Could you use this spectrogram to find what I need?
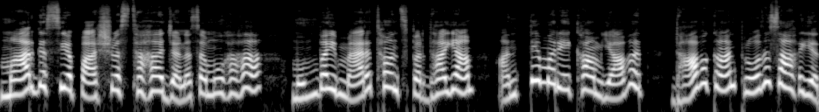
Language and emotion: Sanskrit, happy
